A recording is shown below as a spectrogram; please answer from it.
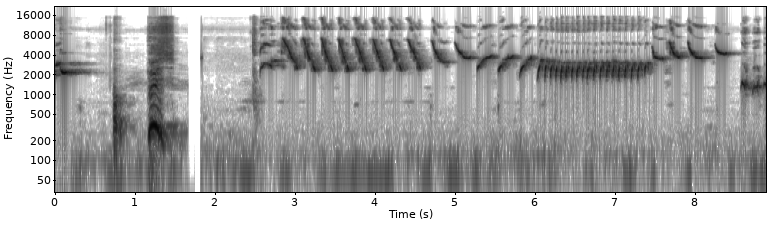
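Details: Magpie-robin singing at a songbird contest, in full voice and showing off its learned repertoire: after a couple of brief noisy bursts, a rapid series of high, repeated chirping notes, then a long buzzy rattling trill and sharp whistled phrases.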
